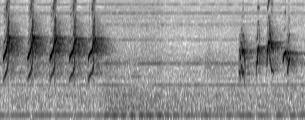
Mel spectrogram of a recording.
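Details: Red-eyed bulbul song used to lure other bulbuls: five fast sharp chirps, a pause, then four softer, more warbled notes, over a faint humming background.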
